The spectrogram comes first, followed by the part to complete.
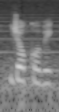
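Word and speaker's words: Djokovic: इनके नाम में डी साइलेंट होता है, सो हम इनको जोकोविक कहते हैं।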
